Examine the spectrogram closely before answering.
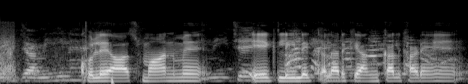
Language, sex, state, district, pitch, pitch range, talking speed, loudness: Hindi, male, Madhya Pradesh, Bhopal, 155 Hz, 155-160 Hz, 130 wpm, -14 LUFS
